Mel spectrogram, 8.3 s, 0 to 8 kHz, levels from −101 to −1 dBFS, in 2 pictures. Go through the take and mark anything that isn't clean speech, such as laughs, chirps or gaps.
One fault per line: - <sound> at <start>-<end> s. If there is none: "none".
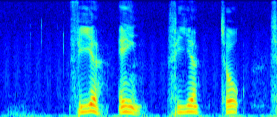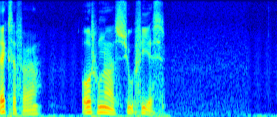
none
